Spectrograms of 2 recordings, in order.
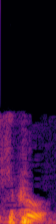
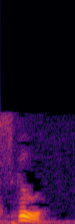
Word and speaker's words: school: 发的这个音，但是呢，你不能说 go to school，应该叫 go to school。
